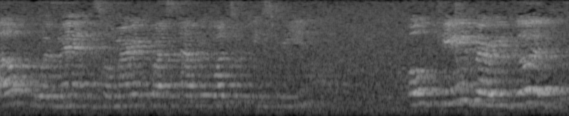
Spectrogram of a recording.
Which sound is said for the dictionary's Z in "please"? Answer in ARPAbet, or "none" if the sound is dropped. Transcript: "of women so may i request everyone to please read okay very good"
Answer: S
